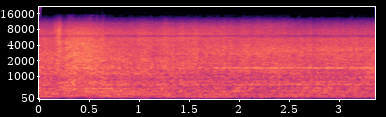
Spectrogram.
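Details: 5.3L Gen 3 LM7 V8 with 180k miles, revved at 170°F coolant temperature: strong, full, clean rev with good exhaust sound, no smoke, and no misses or knocks; normal.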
